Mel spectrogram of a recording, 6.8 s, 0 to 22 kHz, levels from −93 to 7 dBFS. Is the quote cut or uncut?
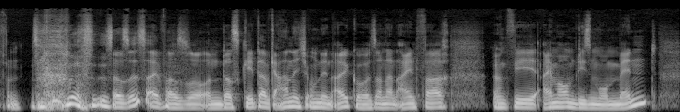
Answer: cut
